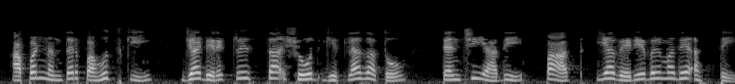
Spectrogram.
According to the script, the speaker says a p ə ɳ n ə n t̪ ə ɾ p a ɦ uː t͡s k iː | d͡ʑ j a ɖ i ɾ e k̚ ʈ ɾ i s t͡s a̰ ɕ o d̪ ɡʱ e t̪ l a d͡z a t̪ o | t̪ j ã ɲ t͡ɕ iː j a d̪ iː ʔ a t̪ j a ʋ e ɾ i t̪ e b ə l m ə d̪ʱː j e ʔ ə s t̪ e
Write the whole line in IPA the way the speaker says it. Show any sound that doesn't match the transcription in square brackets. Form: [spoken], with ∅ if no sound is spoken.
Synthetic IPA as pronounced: a p ə ɳ n ə n t̪ ə ɾ p a ɦ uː t͡s k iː | d͡ʑ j a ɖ i ɾ e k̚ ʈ ɾ i s t͡s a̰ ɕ o d̪ ɡʱ e t̪ l a d͡z a t̪ o | t̪ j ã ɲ t͡ɕ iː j a d̪ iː [p] a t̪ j a ʋ e ɾ i [∅] e b ə l m ə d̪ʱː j e ʔ ə s t̪ e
